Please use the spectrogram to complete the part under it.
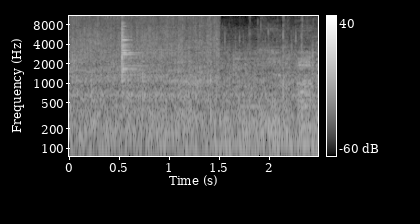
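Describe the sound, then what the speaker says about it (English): Homemade plum sauce from overripe fruit simmers in a pan, giving a steady, soft broadband sizzle and bubbling that continues evenly throughout, with one brief louder clink near the start. "The plum sauce is simmering away behind me."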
